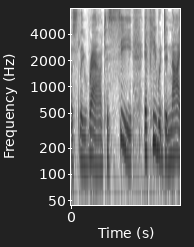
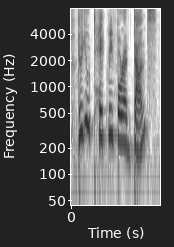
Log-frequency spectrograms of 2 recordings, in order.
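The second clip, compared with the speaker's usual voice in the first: higher, testy royal retort; sharp impatient king; 9 semitones higher than usual. A narrator's reading. King scolding the Hatter, higher and impatient. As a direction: cut him off impatiently. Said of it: "said the king sharply".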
